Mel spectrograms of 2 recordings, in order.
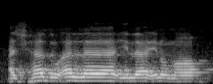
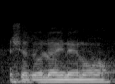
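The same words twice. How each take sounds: First: The phrase is said in a loud, raised voice. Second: The phrase is said in a quiet, low voice. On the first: "Kemudian baru keras" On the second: "Kemudian setelah itu bilang dengan pelan"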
